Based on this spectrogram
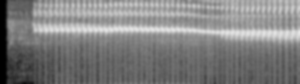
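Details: Ashy drongo song in a long tutor recording for training songbirds: after a brief quiet start, a loud, rapid, buzzy pulsed trill runs steadily for about four seconds and drifts gradually lower in pitch.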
